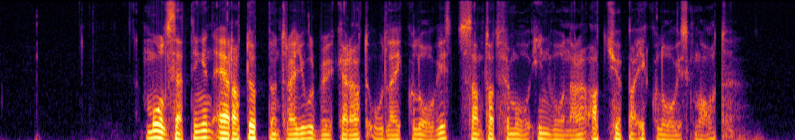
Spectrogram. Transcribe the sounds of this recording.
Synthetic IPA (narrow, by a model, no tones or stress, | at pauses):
moːlsɛt̪nɪŋənʔæɾʔat̪ɵpmɵnt̪ɾajuːɖbɾʉ̟ːkaɾəat̪uːd̪laɛkʊloːɡɪsk̚t̪samt̪at̪fœɾmoːʔɪnvoːnaɾəʔat̪ɕøːpaɛkʊloːɡɪskmɑːt̪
